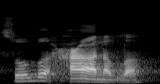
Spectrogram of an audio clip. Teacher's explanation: تو اس کے جو ابتدائی 2 اذکار ہیں، سبحان اللہ، اس میں ایک حرف ہے ہا، سبحان اللہ، ہا وہی جو حلوے والی ہا حلق کے درمیان سے ادا ہوگی، سبحانہ نہیں پڑھنا ہے گول ہا کی طرح، بلکہ حلق سے پڑھنا ہے، حلق کے درمیانی حصے سے پڑھنا ہے، سبحان اللہ۔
